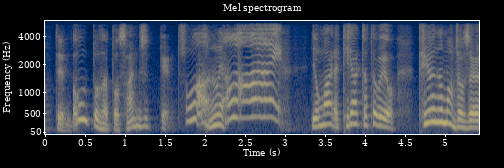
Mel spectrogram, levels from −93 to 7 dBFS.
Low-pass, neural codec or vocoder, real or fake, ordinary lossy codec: 5.4 kHz; codec, 16 kHz, 1 kbps, FunCodec, trained on LibriTTS, 50 frames a second; fake; none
